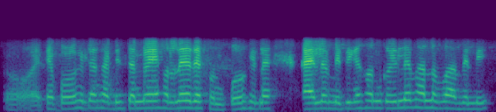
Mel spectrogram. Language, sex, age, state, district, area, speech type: Assamese, female, 30-45, Assam, Kamrup Metropolitan, urban, conversation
